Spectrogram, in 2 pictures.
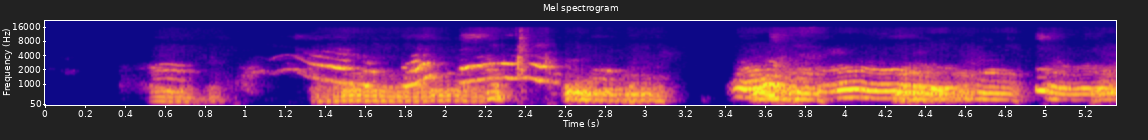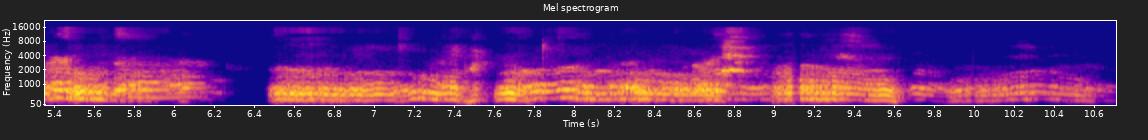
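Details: Five-week-old Cavalier King Charles Spaniel puppies of Myra and Remy, kept indoors at Red Barn Cavaliers, letting out long, rich growling and howling bouts of several seconds each, broken by short pauses, with some yelps on top.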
